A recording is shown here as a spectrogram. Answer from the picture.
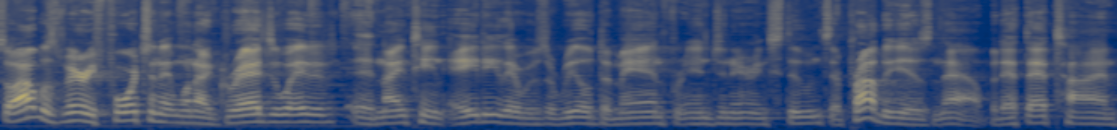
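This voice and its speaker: An unremarkable speaking voice from a man with an American accent, medium in pitch with ordinary pitch variation, at a fairly quick pace with hardly any pauses. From Oklahoma (Tulsa), after Air Force childhood. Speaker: retired electrical engineer. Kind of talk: interview testimony.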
